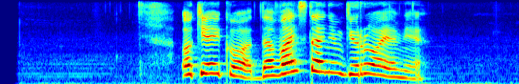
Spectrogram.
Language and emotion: Russian, positive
